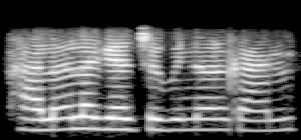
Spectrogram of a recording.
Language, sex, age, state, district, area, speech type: Assamese, female, 18-30, Assam, Barpeta, rural, conversation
